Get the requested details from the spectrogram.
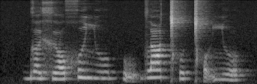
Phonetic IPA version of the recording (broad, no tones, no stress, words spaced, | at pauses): ɡɜxʲɔ χʷəʎu | ṵɡlɑǀʰʊ ǀʰɔ̰ʎʊ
